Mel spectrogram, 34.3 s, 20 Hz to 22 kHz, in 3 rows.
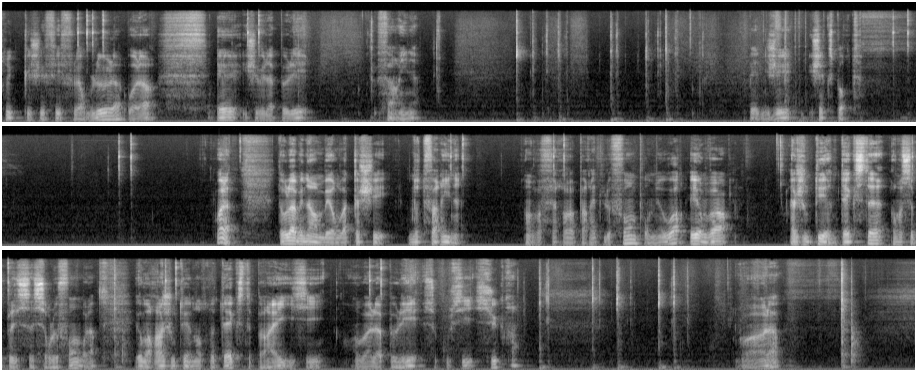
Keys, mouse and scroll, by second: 0.8 click, 3.0 click, 4.5 BackSpace, 6.3 f, 6.5 a, 6.8 r, 8.0 n, 8.2 e, 11.1 click, 12.8 click, 16.9 click, 18.3 click, 22.8 click, 24.8 click, 27.3 click, 29.5 shift+s, 30.5 c, 31.0 r, 31.2 e.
